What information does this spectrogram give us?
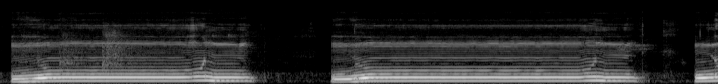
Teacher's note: ঠোঁটকে যতটা গোল করে পড়া যায় ছোট্ট একটা ছিদ্র হবে নুন নুন নু বলার সময় কোথায় লাগবে জিবার আগা তার বরাবর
